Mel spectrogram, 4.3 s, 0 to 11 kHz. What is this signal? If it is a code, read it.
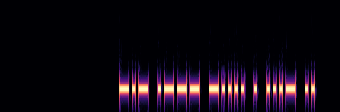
Morse code, heard as a keyed tone, about 30 wpm, 700 Hz. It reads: KJ6EVI
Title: USA Call Signs - 6 Characters - 30wpm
